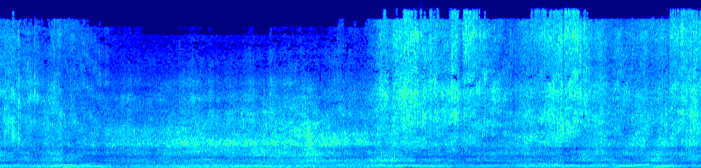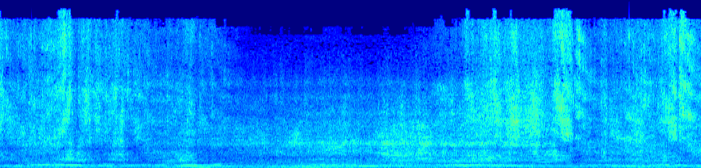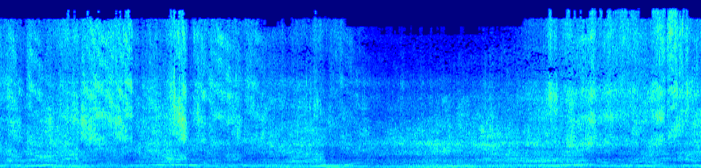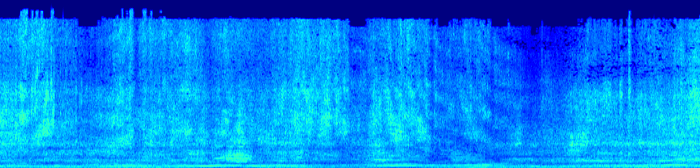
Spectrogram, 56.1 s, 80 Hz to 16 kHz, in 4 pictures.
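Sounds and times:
race car engines at full throttle: 0:00.0 - 0:56.0.

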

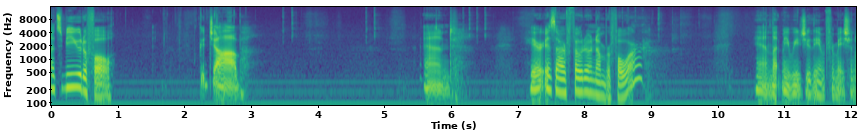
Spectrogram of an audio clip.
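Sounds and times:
steady low hum: 0:00.0 - 0:12.0
computer mouse clicks: 0:03.5 - 0:03.8, 0:04.7 - 0:05.0, 0:06.2 - 0:06.6.

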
